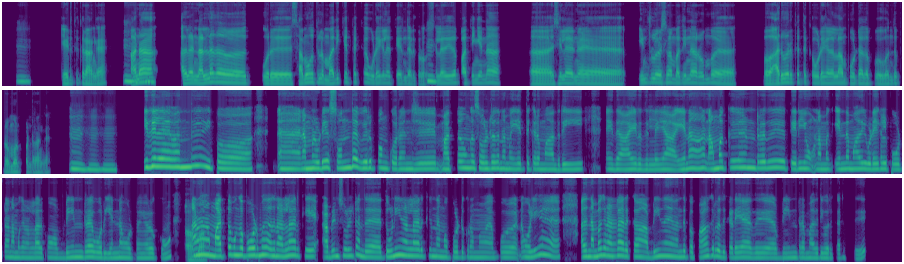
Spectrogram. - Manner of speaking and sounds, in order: in English: "இன்ஃபுலுயன்ஸ்லாம்"; in English: "புரமோட்"
- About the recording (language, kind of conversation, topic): Tamil, podcast, சமூக ஊடகம் உங்கள் உடைத் தேர்வையும் உடை அணியும் முறையையும் மாற்ற வேண்டிய அவசியத்தை எப்படி உருவாக்குகிறது?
